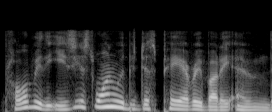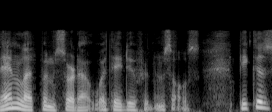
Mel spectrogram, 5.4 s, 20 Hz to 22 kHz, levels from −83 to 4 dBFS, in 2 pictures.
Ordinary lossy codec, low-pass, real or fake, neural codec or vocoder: AAC, 48 kbps; 7.2 kHz; fake; codec, 24 kHz, 0.9 kbps, WavTokenizer, small release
